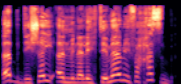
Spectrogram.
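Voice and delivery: high-pitched irritated demand; heated, exasperated reply; sharp. A narrator's reading. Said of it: "أجاب يائيل في حدة".

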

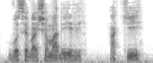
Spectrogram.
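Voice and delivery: plain reading voice

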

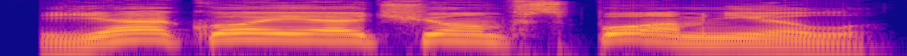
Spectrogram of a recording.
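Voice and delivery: high, drawn-out exclamation of recall; sudden exclamation. A narrator's reading. Gavriil suddenly remembering something about old acquaintances, exclaiming. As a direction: exclaim as it suddenly comes back to you. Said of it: "вдруг воскликнул Гавриил".

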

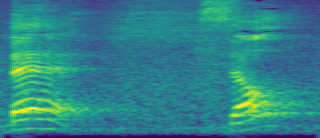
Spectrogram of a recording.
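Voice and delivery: بسط drawn out very slowly toward the ط; slow sound demo. Shown as a demonstration. Teacher shows where the tongue goes, very slow. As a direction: stretch بسط so the ط can be heard. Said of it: "رايح على الطاء".

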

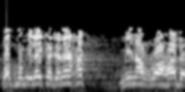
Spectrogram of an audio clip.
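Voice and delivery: الرهب recited as ar-rahab; verse ending in two-syllable "ra-hab" for الرهب; first of three readings. Shown as a demonstration. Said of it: "ثلاث قراءات".

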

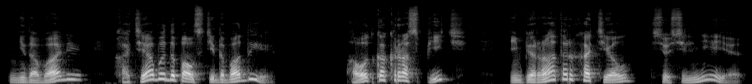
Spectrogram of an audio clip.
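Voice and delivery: plain reading voice

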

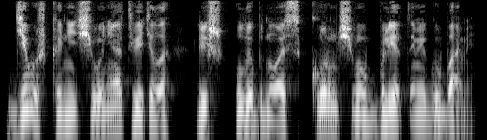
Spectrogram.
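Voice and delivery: usual speaking voice

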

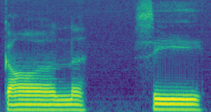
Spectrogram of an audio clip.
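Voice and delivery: Gone held long, then Sinuste in slow separate syllables. Shown as a demonstration. Teacher joining N to G A, slow syllable by syllable. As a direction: draw out Gone, pause, break Sinuste into beats. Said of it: "pronounce the N sound with the G A like this".

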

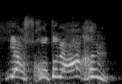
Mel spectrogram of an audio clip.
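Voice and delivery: high, drawn-out shouted slogan; mock general's shout. A preacher imitating the general shouting a slogan. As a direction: bellow it like a raging general. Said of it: "قام يصرخ بعرجته يقول".

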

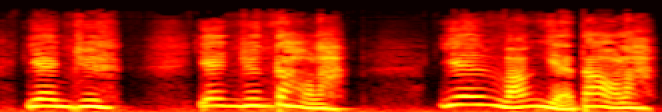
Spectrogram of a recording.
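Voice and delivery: high-pitched breathless announcement of news; excited shouting. A narrator's reading. Messenger announcing the army's arrival, excited shouting. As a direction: burst in crying out the great news. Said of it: "兴奋地喊道".

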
